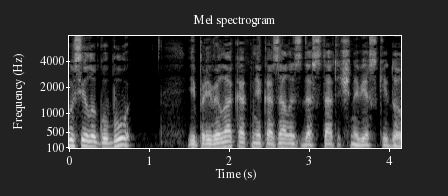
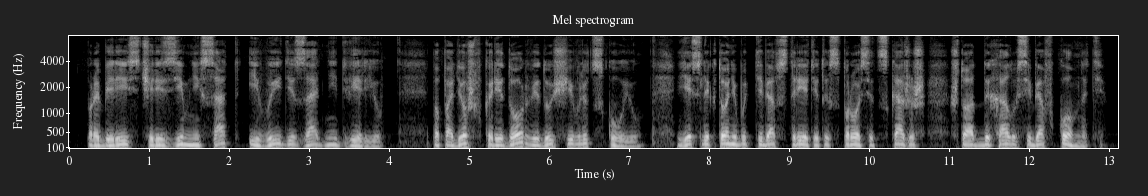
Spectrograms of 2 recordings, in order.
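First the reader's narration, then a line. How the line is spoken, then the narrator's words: Barely audible. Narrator (Russian): произнесла еле слышно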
